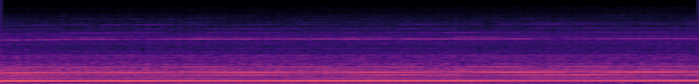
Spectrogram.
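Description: Video game car engine revved hard during an engine test, a loud steady sustained drone with strong whining harmonics, held alone without talk.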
